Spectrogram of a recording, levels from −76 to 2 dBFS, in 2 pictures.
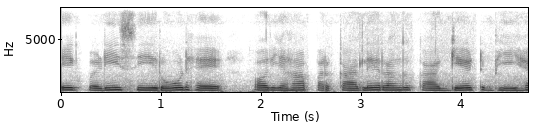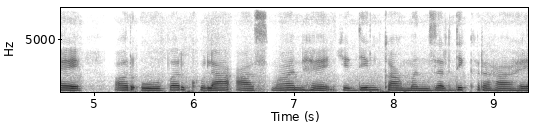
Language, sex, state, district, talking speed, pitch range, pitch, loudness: Hindi, female, Punjab, Fazilka, 160 wpm, 190-210 Hz, 200 Hz, -16 LUFS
